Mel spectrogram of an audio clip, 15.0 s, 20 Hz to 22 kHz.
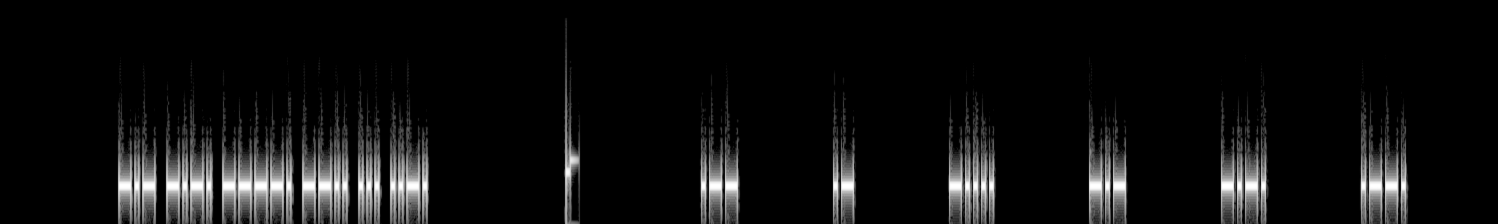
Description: Morse code, heard as a keyed tone, about 31 wpm, spaced as for 13 wpm, 700 Hz. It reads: KC9ZSF WA6KCP
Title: USA Call Signs - 6 Characters - 8x Character Spacing - 30wpm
